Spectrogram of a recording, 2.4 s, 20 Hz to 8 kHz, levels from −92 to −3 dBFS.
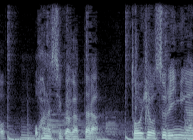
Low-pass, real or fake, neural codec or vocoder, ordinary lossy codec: none; real; none; none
